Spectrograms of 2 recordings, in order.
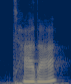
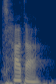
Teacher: And like somewhere between J and CH, 자다. And this one is like a strong CH sound, 차다.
